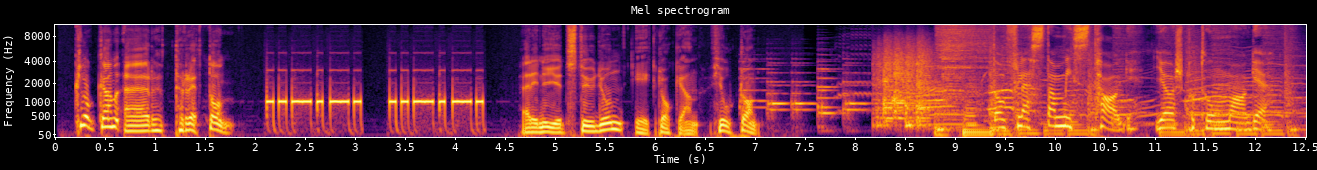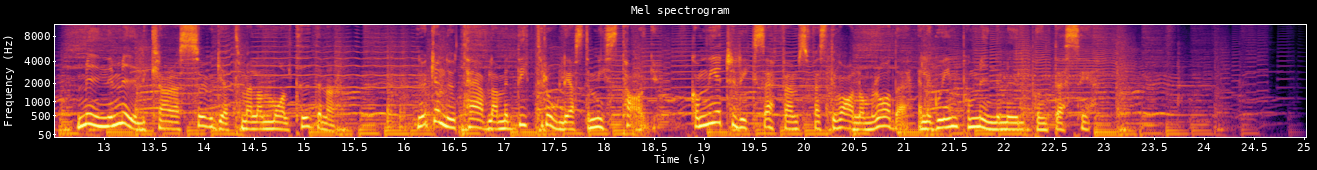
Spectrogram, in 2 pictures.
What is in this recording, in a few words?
Radio; MiniMeal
